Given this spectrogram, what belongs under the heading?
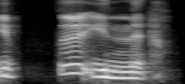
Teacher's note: மேல்வாய் பல்லினுடைய அடியை நாக்கின் நுனி பொருந்துவதனால் பிறக்கிறது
